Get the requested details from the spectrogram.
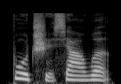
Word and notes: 不耻下问: bù chǐ xià wèn

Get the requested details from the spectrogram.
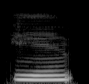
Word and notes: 云: yún

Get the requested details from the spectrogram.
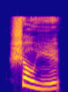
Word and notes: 授予: shòu yǔ

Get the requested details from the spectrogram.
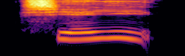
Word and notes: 协议: xié yì

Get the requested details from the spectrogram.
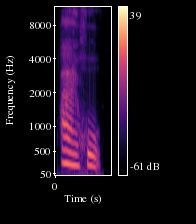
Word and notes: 爱护: ài hù

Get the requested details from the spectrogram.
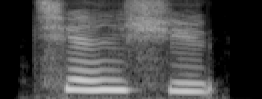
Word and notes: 谦虚: qiān xū

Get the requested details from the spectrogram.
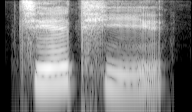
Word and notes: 解体: jiě tǐ

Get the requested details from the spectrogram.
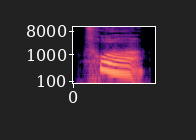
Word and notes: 错: cuò

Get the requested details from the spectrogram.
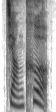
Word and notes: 讲课: jiǎng kè

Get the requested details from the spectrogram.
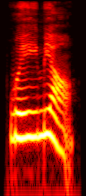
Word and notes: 微妙: wēi miào

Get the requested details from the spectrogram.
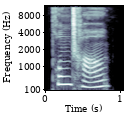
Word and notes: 通常: tōng cháng

